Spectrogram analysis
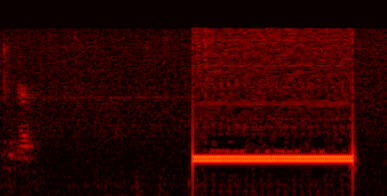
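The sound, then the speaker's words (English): A single loud, steady telephone ringing tone sounds for about two seconds, like the ringback on an outgoing call, after a brief faint murmur of speech at the start. “I hope it doesn't go to voicemail.”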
